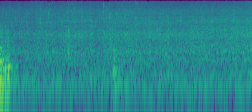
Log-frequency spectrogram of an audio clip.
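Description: Leftover cooked rice sizzles steadily in a hot pan with sauteed vegetables, a close, even crackle of frying with faint stirring and no voices.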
